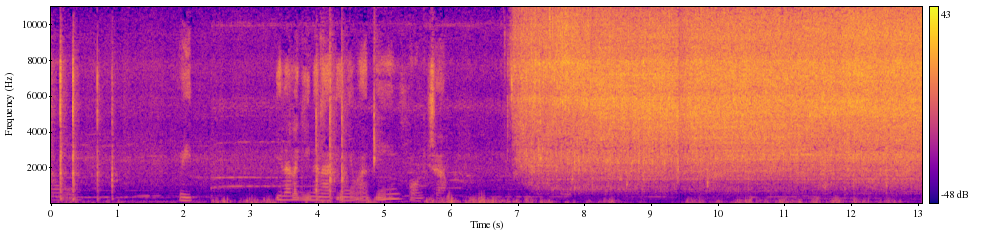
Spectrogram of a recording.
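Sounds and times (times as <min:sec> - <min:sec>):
meat sizzling in a pan: 0:06.9 - 0:13.0.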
